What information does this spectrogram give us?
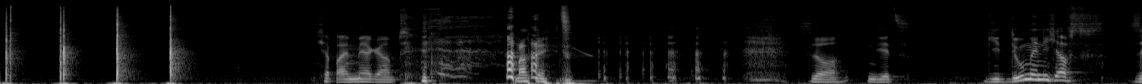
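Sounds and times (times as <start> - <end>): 
rhythmic clapping count-in: 0.0 - 2.1
speech: 3.2 - 4.5, 5.1 - 5.8, 8.1 - 9.2, 9.8 - 11.4
laughter: 4.0 - 7.4.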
